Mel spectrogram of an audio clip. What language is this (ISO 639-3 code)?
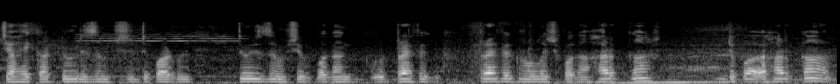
kas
